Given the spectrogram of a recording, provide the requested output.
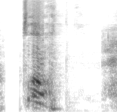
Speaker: That was like an anime sneeze.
